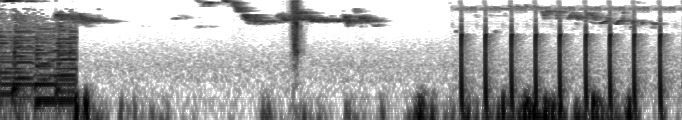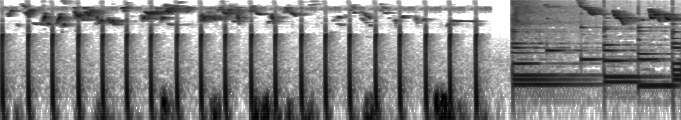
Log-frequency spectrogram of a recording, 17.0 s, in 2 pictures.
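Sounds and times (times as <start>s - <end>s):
birds chirping: 1.0s - 4.9s, 5.6s - 14.7s
low thuds: 5.7s - 14.7s
steady clicking: 5.7s - 14.7s.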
